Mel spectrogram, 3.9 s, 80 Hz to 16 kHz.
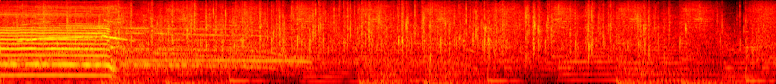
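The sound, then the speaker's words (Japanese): Audience applause for an MC battle winner who took 1,000,000 yen, defeating the reigning champion, a dense, steady wash of clapping that runs throughout, mixed with music: a held tonal chord at the start, then rhythmic low beats underneath. “ゆかりに大きな拍手。ゆかりついに敗北。 100万円取った諏訪子に大きな拍手。”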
